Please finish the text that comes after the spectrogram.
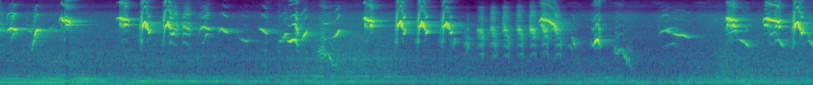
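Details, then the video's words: Agitated kacer, an Oriental magpie-robin kept in a cage and reacting to other birds' voices, pours out a dense stream of piercing chirps, slurred whistles and quick trilled phrases with almost no gaps. "Kacer SUNEO emosi denger suara burung lain"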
